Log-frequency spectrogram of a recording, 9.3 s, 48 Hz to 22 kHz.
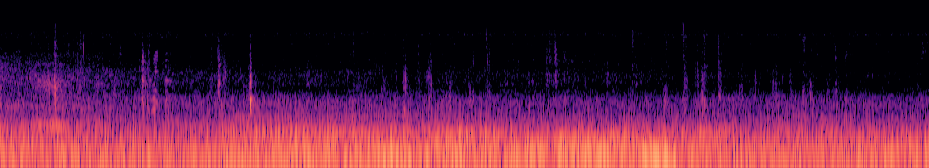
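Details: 2011 Mazda 3: low steady rumble with sharp irregular puffing ticks from a well-hidden, recently started exhaust leak.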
